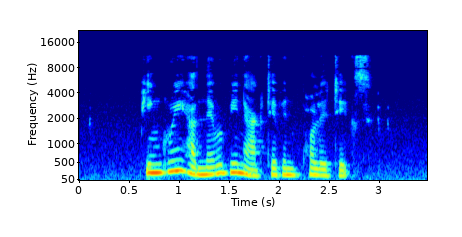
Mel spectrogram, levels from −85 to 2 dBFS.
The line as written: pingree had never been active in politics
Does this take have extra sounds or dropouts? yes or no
no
